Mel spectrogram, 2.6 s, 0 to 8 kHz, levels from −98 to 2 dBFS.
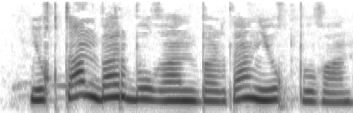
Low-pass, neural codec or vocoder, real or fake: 7.2 kHz; none; real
